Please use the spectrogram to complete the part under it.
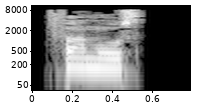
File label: "famos", German; adjectives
